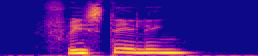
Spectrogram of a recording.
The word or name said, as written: fristilling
